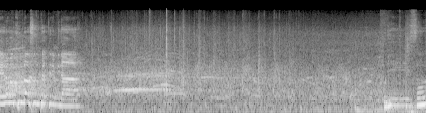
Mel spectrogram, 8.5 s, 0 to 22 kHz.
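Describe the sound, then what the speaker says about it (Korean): A crowd at Seoul Plaza applauds at an outdoor welcome ceremony for the returning U-20 national football team, a broad, steady patter of clapping under amplified voices. "여러분 큰 박수 부탁드립니다"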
